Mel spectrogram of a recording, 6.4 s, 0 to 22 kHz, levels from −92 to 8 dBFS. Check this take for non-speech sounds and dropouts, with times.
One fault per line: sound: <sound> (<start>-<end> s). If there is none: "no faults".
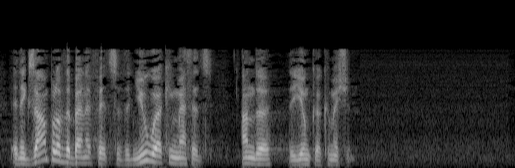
no faults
